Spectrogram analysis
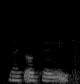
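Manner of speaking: ordinary delivery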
